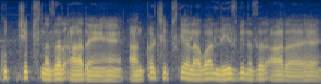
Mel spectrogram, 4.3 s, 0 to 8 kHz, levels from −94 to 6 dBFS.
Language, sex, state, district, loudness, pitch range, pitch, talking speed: Hindi, male, Chandigarh, Chandigarh, -17 LUFS, 115-140 Hz, 125 Hz, 225 wpm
